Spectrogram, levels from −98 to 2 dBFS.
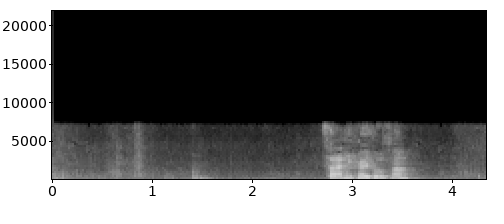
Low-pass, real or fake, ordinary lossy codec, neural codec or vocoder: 7.2 kHz; fake; none; codec, 16 kHz in and 24 kHz out, 2.2 kbps, FireRedTTS-2 codec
